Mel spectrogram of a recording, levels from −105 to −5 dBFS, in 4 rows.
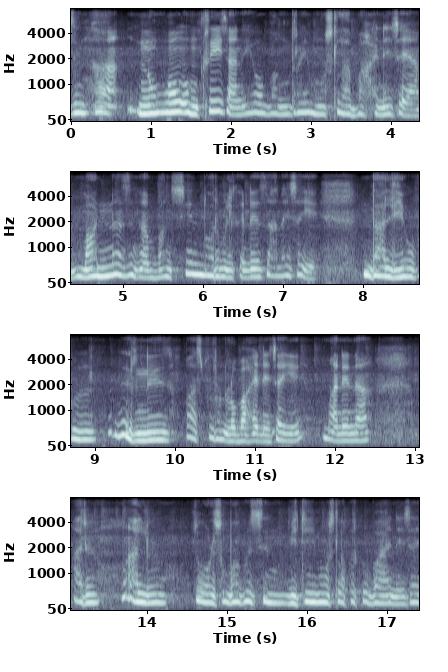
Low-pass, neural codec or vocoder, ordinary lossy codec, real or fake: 7.2 kHz; none; none; real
